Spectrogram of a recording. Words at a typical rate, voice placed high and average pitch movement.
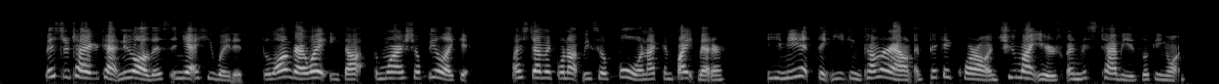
No: fast, 275 wpm; very high, 275 Hz; average, 4.3 semitones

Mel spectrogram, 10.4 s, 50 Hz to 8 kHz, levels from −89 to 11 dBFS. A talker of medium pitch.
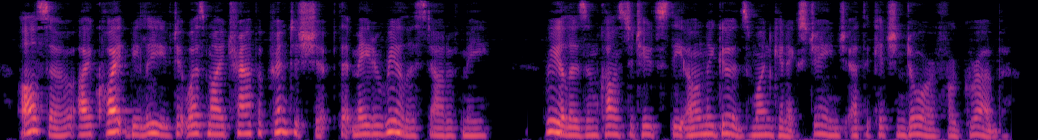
Yes: medium, 170 Hz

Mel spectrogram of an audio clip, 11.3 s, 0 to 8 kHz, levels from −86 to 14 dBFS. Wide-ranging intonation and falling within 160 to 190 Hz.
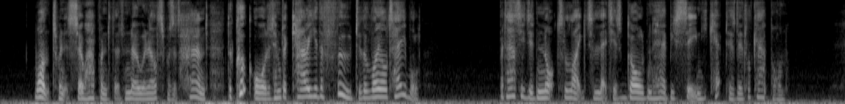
No: average, 4.2 semitones; medium, 185 Hz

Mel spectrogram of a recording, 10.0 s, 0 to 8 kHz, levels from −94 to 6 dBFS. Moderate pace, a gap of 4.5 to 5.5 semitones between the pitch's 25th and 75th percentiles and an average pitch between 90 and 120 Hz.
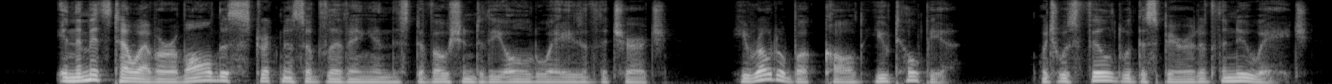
No: fast, 230 wpm; average, 4.8 semitones; very low, 95 Hz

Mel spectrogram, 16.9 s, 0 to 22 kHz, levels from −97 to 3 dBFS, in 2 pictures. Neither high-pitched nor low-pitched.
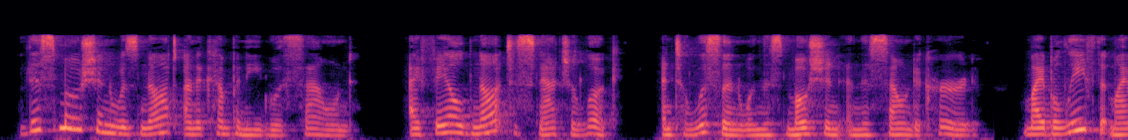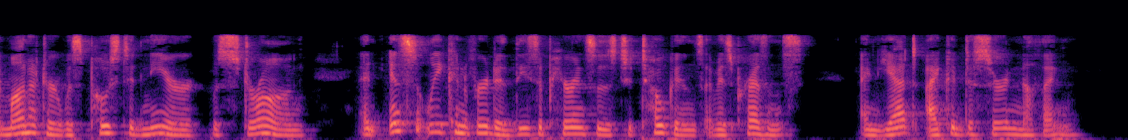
Yes: medium, 170 Hz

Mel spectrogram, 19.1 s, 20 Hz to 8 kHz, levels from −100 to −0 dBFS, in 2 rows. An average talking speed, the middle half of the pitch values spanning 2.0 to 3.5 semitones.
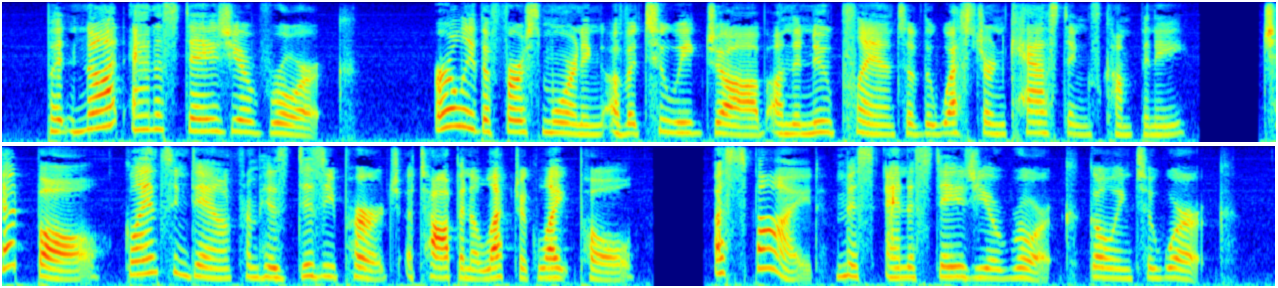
No: slow, 130 wpm; average, 3.2 semitones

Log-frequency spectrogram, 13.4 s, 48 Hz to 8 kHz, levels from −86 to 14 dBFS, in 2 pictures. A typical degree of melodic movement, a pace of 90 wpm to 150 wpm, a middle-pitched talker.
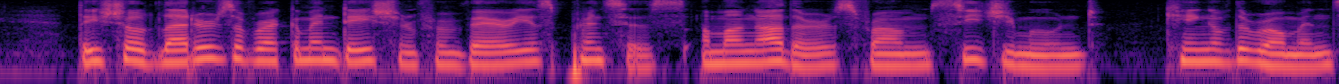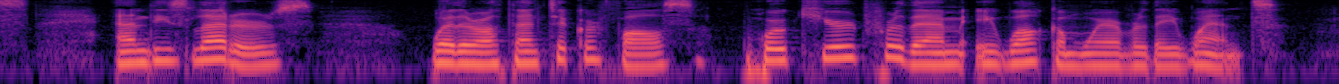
Yes: average, 4.5 semitones; average, 140 wpm; medium, 175 Hz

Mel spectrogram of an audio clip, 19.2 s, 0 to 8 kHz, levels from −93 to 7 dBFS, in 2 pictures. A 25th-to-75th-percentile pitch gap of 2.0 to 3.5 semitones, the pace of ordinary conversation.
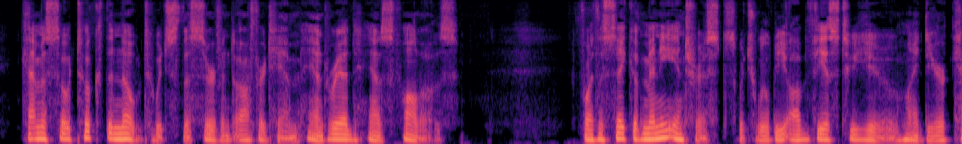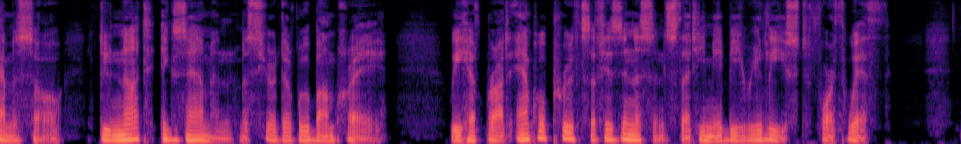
Yes: average, 3.1 semitones; average, 150 wpm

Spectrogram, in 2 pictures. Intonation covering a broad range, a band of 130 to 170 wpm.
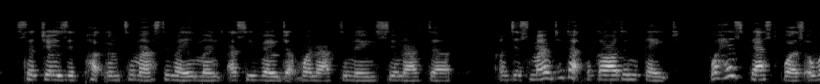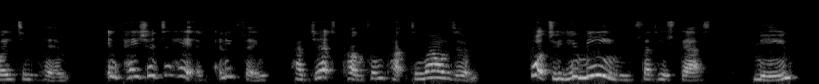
Yes: wide, 7.2 semitones; average, 165 wpm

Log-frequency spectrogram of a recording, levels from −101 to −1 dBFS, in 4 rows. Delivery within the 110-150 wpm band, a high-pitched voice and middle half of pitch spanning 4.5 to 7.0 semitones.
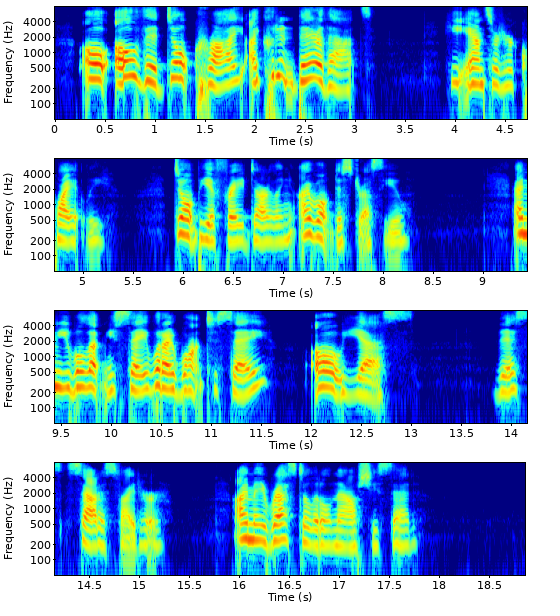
Yes: average, 140 wpm; high, 230 Hz; average, 5.0 semitones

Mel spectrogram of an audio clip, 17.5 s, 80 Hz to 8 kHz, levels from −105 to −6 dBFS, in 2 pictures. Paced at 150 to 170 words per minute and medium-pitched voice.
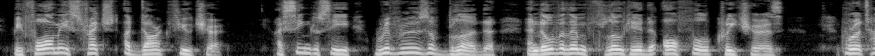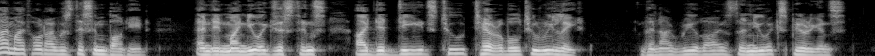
Yes: average, 155 wpm; medium, 150 Hz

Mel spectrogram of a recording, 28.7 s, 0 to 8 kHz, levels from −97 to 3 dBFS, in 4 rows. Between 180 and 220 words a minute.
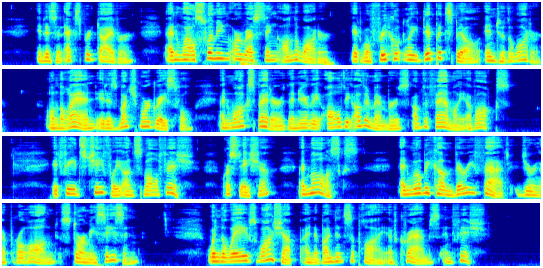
No: average, 155 wpm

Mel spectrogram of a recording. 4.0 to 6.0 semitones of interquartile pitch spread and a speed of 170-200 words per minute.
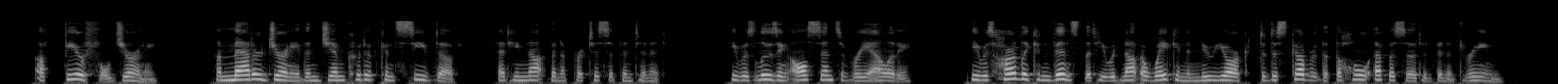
No: average, 3.6 semitones; average, 190 wpm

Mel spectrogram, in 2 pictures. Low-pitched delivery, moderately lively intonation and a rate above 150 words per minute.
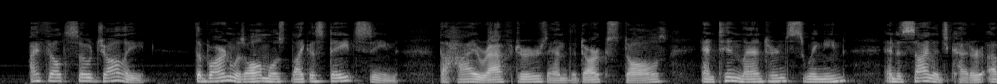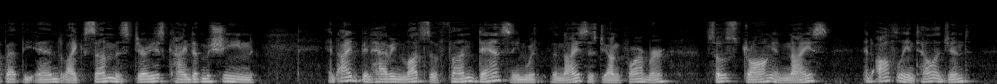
Yes: low, 125 Hz; average, 4.3 semitones; average, 170 wpm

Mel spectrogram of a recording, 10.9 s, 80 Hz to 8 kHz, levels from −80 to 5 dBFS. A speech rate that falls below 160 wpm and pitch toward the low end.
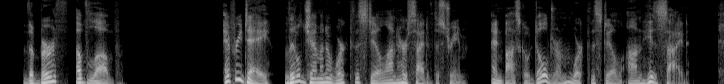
Yes: average, 145 wpm; low, 110 Hz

